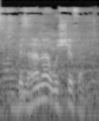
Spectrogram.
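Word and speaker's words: بالهنا والشفا: Bilhana Ushifa.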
